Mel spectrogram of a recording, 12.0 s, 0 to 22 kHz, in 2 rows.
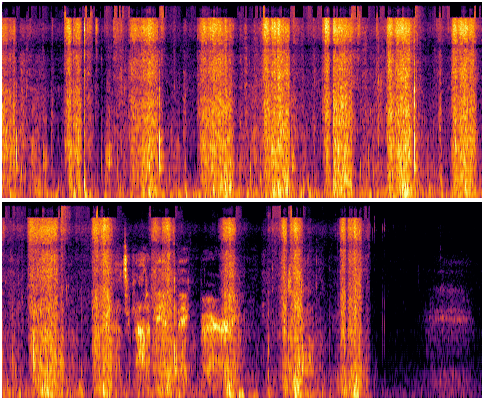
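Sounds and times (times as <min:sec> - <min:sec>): footsteps on dirt road: 0:00.0 - 0:10.7.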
